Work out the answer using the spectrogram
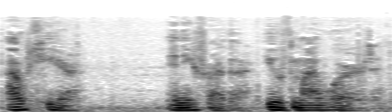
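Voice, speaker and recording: A smooth, deep-voiced corporate manager. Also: male voice, a little hiss or hum. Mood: coolly formal. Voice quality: calm, measured and formal. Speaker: company manager.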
